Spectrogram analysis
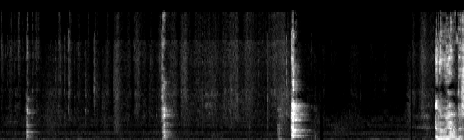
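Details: A person hiccups while talking in a quiet room: three sharp, brief hiccup sounds over about eight seconds, with a short voiced sound at the end. Ordinary hiccups.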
